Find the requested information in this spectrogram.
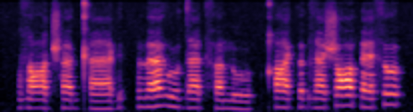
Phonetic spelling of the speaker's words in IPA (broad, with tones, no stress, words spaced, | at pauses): zɑː˨t͡ʃʰɜ˨ɡkʰæ˨ɡ | ðɜ˨˦ɣu˨ dæ˨ t͡sʰʌ˨nu˨ | qʰæ˨kə˨ɡzæ˨ ʃɔː˦ θɛ˨sʊ˦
